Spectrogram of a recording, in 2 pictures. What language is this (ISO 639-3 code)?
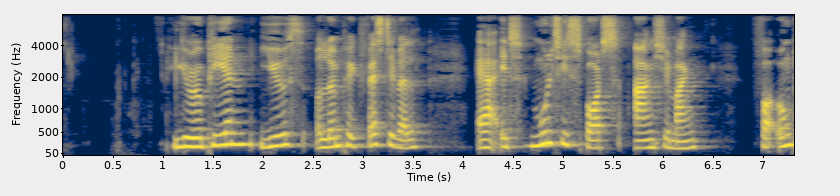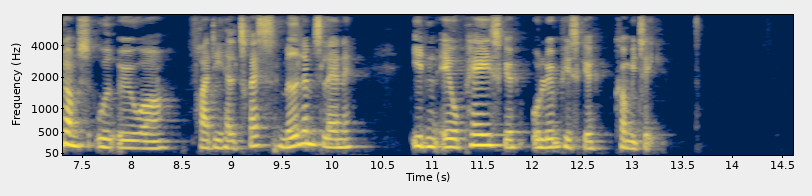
dan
